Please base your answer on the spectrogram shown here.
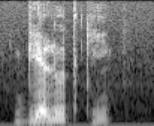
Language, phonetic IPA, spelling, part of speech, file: Polish, [bʲjɛˈlutʲci], bielutki, adjective, Pl-bielutki.ogg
